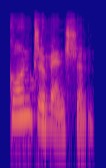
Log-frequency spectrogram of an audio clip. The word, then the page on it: contravention: Indian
